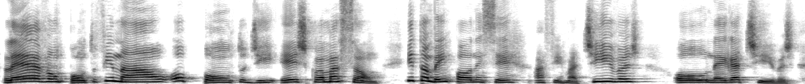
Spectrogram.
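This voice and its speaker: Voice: mid-range voice, expressive, takes it slowly. A teacher giving a televised school lesson, explaining step by step and often checking in with the class. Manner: addresses students directly and warmly as a group. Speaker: Portuguese teacher.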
